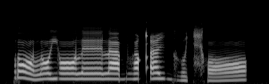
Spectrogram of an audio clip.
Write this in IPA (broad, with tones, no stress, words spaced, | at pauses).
ɾɔ˦˨ lɔ˦jɔː˦lɛː˦ la˦bʱʊ˦qʼiː˦ ɡʱʊ˨t͡ɕʰɔː˨˦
